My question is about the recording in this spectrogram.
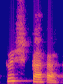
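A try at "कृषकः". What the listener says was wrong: See, you say kru sha That when you say it together, you are making it krishkaha. How that shakara dropped its vowel. It is krishakaha, simple. That Hindi will not apply here. You cannot sacrifice the vowel for the sake of, I mean, like Hindi.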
